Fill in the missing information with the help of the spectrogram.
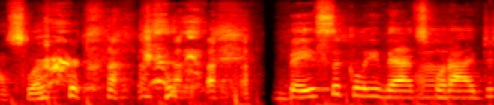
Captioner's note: laughs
